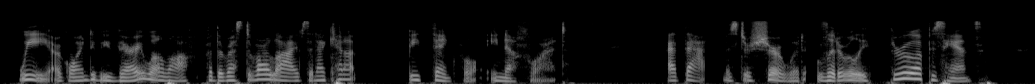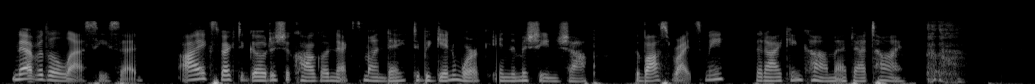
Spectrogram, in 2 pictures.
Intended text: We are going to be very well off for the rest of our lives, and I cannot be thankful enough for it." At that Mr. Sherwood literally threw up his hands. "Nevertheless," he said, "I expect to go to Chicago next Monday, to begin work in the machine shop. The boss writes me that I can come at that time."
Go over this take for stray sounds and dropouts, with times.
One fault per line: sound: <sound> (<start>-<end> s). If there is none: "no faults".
sound: dropout (15.3-15.3 s)
sound: cough (19.6-20.0 s)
